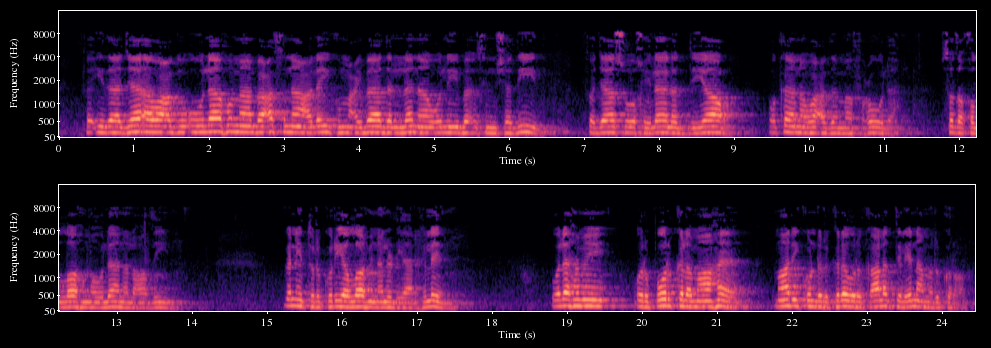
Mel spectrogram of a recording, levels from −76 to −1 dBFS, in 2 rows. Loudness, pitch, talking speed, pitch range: -22 LUFS, 165 Hz, 90 wpm, 155-175 Hz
